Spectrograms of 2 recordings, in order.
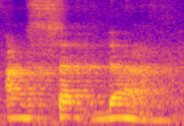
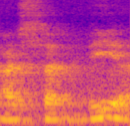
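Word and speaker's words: أَشَدَّ: Dibaca nasab asyadda. Nah, ini berbicara tentang ilmu nahwu. Kenapa bacanya asyadda, enggak asyaddi atau asyaddu?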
